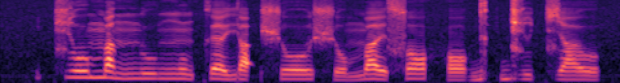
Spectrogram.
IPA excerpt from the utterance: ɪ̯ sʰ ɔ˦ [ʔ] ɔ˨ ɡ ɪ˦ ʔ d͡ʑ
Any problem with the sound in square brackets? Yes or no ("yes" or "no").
yes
